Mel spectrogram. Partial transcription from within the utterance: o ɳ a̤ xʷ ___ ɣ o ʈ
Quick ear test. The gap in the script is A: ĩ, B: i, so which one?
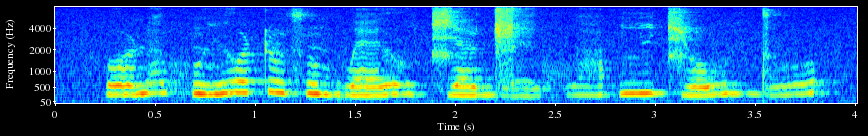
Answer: A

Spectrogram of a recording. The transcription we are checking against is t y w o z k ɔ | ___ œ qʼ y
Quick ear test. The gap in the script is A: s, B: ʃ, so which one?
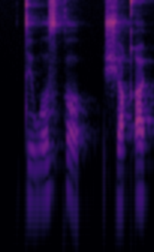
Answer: B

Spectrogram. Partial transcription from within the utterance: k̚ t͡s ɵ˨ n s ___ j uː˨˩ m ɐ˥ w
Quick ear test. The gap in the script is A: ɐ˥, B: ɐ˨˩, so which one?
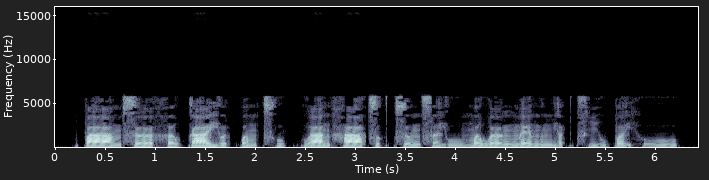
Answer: B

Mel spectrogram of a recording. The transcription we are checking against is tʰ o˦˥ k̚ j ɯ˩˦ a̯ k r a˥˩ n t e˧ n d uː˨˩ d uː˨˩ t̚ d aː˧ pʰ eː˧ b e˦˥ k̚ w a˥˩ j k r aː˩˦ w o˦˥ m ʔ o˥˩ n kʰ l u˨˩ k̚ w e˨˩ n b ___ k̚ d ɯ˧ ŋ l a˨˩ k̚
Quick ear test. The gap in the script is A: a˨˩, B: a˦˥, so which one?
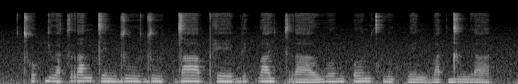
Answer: B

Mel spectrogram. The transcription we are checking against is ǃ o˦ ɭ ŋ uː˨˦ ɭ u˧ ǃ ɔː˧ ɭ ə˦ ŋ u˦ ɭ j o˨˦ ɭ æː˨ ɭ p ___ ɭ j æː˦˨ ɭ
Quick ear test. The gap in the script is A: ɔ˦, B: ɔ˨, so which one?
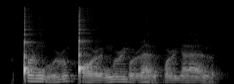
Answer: A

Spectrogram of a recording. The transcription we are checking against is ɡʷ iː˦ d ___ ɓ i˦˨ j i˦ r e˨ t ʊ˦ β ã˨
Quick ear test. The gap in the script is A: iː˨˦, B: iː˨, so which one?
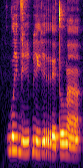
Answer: A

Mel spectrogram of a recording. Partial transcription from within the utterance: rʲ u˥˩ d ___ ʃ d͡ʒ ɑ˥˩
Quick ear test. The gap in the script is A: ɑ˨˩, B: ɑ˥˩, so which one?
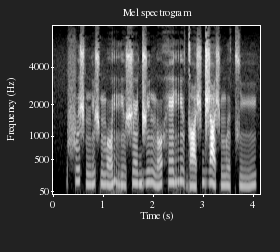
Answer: A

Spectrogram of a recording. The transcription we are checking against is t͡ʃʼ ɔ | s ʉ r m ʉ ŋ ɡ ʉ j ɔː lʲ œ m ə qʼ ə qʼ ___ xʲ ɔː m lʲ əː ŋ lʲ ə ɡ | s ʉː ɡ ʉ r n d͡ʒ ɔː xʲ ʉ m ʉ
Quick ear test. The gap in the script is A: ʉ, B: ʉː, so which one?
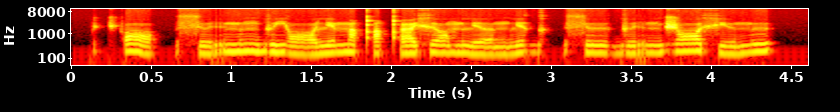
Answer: A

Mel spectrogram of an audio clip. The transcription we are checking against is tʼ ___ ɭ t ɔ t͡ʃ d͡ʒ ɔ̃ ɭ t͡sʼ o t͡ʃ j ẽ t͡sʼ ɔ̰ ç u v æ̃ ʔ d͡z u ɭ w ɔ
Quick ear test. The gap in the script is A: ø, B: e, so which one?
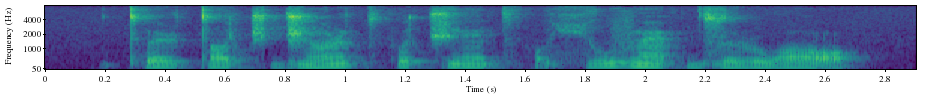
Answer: A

